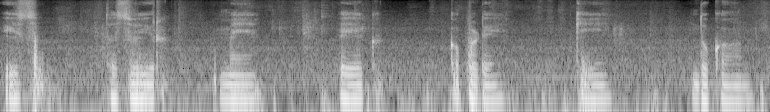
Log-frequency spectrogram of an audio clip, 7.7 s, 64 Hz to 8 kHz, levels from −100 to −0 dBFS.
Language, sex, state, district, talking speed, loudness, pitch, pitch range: Hindi, male, Haryana, Rohtak, 55 wpm, -19 LUFS, 105 Hz, 95-110 Hz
